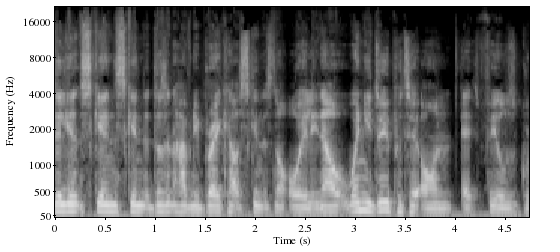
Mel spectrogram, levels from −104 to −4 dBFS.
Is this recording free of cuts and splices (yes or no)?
yes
